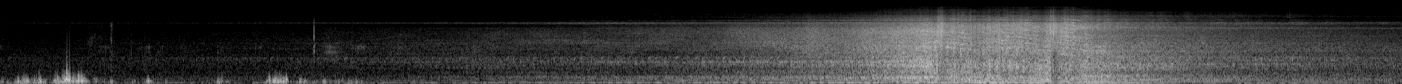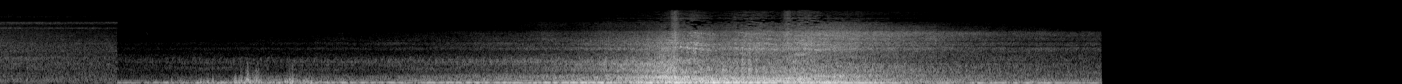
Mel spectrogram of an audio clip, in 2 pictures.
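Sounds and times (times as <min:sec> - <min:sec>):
low rumble: 0:01.5 - 0:25.0
diesel railcar passing: 0:03.7 - 0:25.0.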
